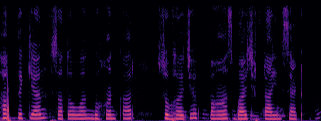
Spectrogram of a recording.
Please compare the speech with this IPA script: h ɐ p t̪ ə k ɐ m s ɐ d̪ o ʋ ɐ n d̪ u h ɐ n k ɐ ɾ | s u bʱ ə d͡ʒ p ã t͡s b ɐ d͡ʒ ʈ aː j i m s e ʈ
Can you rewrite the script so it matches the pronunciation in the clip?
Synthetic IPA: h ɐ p t̪ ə k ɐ n s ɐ t̪ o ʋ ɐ n d̪ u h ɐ n k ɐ ɾ | s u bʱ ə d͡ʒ p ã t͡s b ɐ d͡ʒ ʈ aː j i m s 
